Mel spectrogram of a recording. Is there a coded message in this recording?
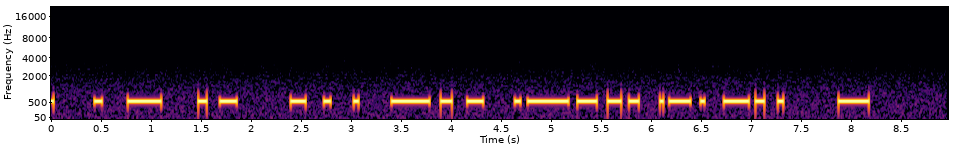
No, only beeps of irregular length.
